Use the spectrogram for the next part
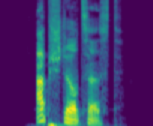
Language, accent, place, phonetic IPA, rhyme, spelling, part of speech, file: German, Germany, Berlin, [ˈapˌʃtʏʁt͡səst], -apʃtʏʁt͡səst, abstürzest, verb, De-abstürzest.ogg
- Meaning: second-person singular dependent subjunctive I of abstürzen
